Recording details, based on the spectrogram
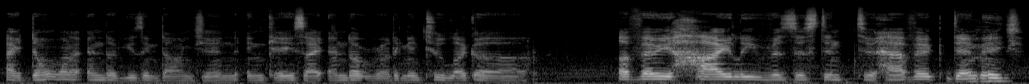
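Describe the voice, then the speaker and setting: A man's voice: on the low side, fairly even intonation, a little slow, fairly bright tone, a little hiss or hum. A man chatting casually to himself in a laid-back way while streaming a video game. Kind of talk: casual livestream chat while playing.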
